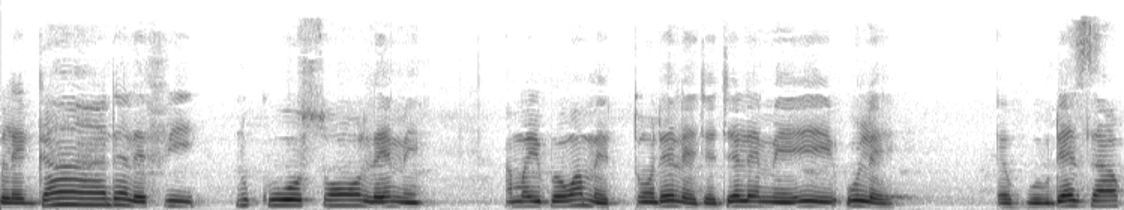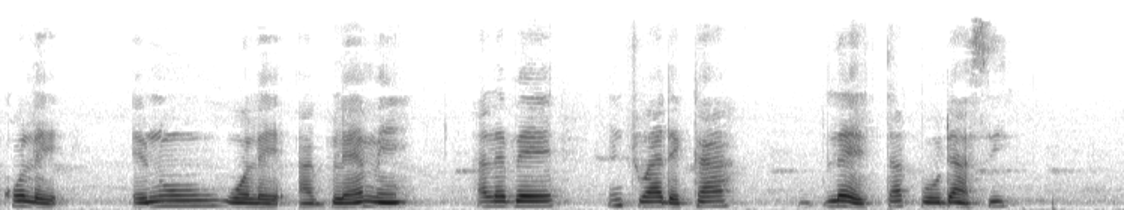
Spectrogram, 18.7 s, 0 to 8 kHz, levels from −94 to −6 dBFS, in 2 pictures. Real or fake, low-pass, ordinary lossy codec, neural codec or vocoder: real; 7.2 kHz; AAC, 32 kbps; none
